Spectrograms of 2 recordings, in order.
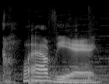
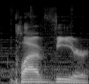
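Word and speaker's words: Klavier: pronunciation within Google clavier so the British pronunciation is clavier clavier clavier American is clavier American pronounces the r at the end more well I'm probably just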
